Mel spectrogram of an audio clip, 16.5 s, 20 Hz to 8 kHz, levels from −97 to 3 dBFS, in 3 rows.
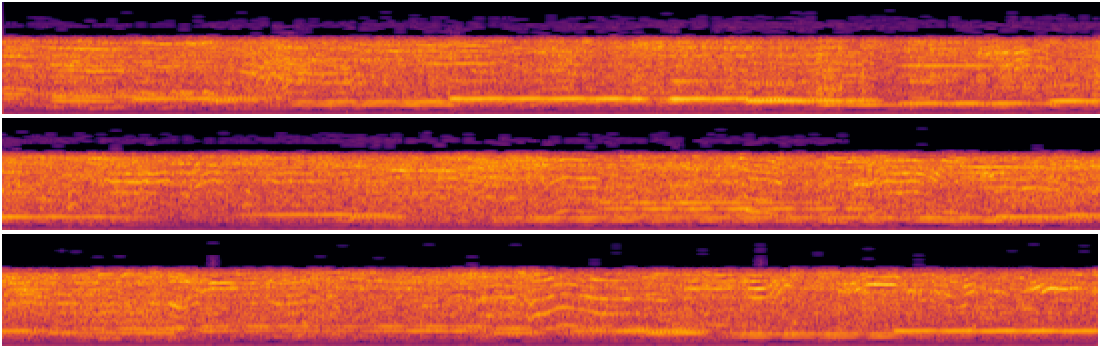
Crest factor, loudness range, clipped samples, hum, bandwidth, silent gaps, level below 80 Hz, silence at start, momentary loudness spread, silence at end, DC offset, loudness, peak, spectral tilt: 14 dB; 2 LU; under 0.1%; none; 5 kHz; none; -54 dBFS; 0 s; 3 LU; 0 s; under 0.1%; -15 LUFS; -4 dBFS; -6 dB/octave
